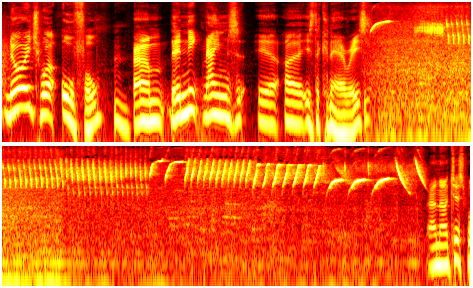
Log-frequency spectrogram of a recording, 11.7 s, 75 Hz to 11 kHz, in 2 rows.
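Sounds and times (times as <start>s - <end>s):
speech: 0.0s - 4.9s, 11.2s - 11.7s
canary singing: 4.6s - 11.3s.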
